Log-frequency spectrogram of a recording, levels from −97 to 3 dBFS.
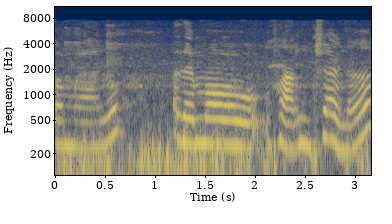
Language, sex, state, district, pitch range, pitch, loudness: Telugu, female, Telangana, Nalgonda, 240-265 Hz, 255 Hz, -16 LUFS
